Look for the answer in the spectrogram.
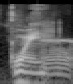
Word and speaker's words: Gawain: Gawain. – I think you are technically right on that one. I never say it right, but I know I'm supposed to say it right.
